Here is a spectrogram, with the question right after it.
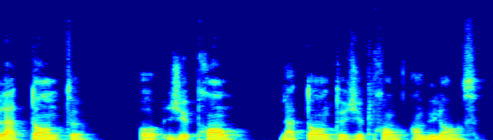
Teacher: Cuidado que no es una A palatal como que hacemos en español de Antonio, Alfonso, ¿no? Es una A velar A, que pronunciamos con la nariz evidentemente. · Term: vocal nasal A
